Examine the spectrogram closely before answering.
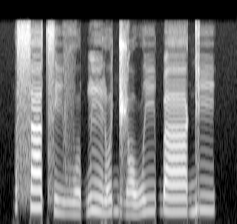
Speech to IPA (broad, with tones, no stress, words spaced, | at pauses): sa˦t͡si˨ vʊ˨ɓĩ˦˨ ɾʊ˦d͡ʒɔ˨wi˦ɓaː˦ ɡi˦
